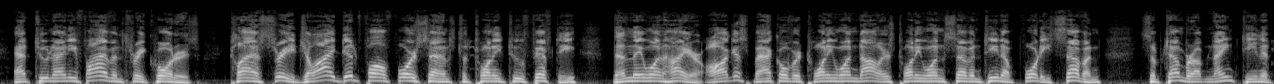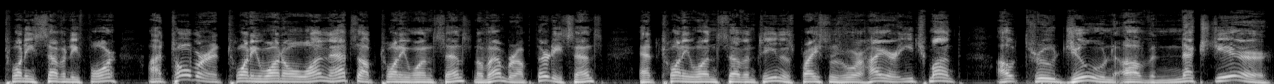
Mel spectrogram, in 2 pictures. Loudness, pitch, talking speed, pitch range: -17 LUFS, 130 Hz, 125 wpm, 110-150 Hz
